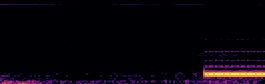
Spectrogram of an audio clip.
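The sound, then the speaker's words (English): A phone line's ringback tone: after a second of near silence, one loud, steady electronic purr begins and is cut off shortly after. No voices. “I wonder if she'll answer the phone.”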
